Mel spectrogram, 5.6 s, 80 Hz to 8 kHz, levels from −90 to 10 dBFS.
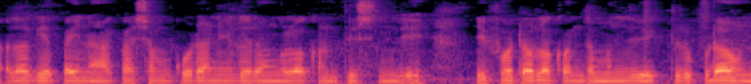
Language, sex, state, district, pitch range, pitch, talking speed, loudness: Telugu, male, Andhra Pradesh, Sri Satya Sai, 100-110 Hz, 105 Hz, 140 wpm, -20 LUFS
